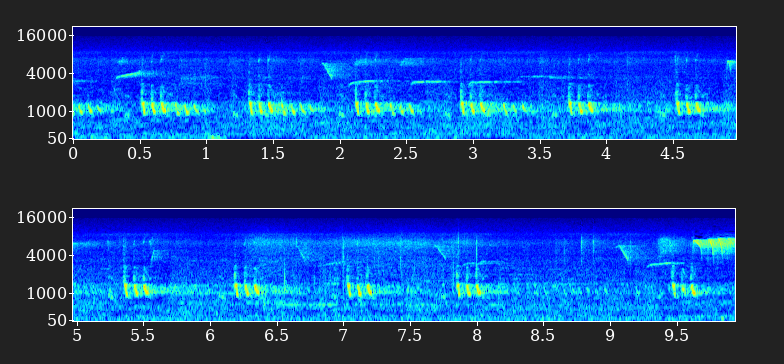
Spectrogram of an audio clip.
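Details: Repeated rolling barbet phrases from a Blue-throated barbet at Nam Nao, low pulsed note groups coming about once a second, while other birds add scattered high chirps and a squeaky burst near the end.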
